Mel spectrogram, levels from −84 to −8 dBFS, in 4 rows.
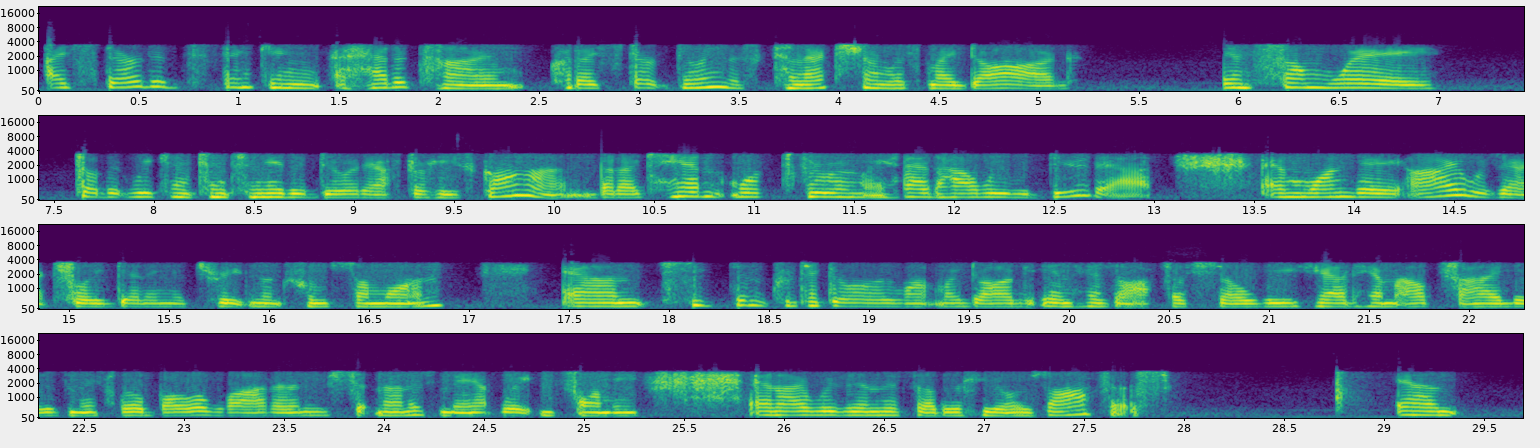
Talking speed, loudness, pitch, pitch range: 190 wpm, -15 LUFS, 165 Hz, 155-185 Hz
